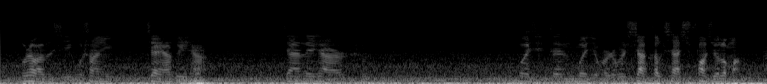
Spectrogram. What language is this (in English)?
Chinese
